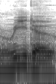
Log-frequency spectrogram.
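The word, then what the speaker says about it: Rideau: The Reo Canal, and I have been told to pronounce it that way, is named after the Reo River, which in turn was named after the Reedo Falls.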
